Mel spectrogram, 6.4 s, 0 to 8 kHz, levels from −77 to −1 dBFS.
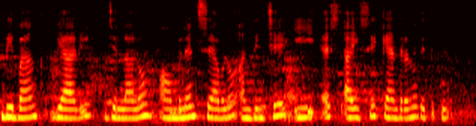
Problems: continuous background conversations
